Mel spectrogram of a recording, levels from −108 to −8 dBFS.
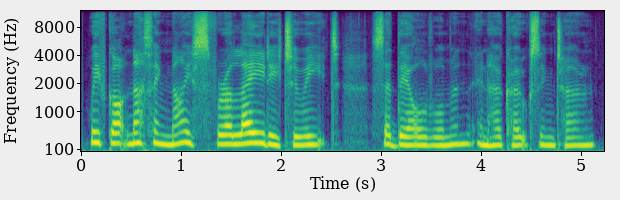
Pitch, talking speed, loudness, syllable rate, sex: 210 Hz, 195 wpm, -16 LUFS, 4.9 syllables/s, female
